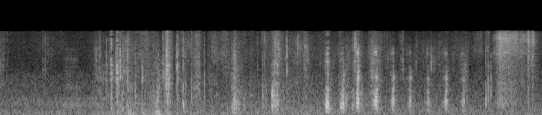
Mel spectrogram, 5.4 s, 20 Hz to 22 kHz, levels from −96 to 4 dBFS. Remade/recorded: recorded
